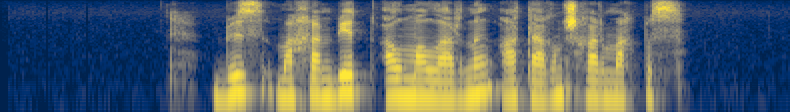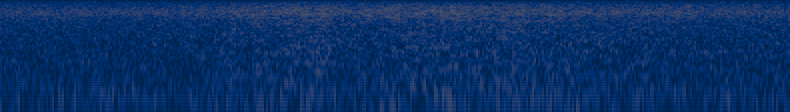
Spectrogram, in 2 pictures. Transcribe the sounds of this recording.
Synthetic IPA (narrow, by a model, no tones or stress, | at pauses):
bɪzmaχɑmbe̞t̪ɑlˠmɑlˠɑɾənəɴɑt̪ɑʁənʃəʁɑɾmɑq̚pəz̥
